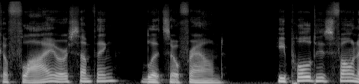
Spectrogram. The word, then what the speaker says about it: Blitzo: know you you're that blitzo imp oh well the O is silent now you tried to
